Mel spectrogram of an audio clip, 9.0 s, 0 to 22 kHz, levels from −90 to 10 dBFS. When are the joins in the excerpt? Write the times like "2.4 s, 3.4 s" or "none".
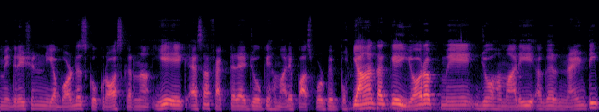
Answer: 5.1 s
